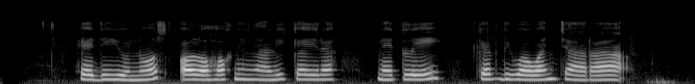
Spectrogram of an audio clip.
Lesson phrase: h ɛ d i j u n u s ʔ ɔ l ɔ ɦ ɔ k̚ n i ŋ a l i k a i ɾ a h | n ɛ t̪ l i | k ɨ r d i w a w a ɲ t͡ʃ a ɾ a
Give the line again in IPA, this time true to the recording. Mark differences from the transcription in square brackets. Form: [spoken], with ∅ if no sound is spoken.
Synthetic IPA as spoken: h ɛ d i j u n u s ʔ ɔ l ɔ ɦ ɔ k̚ n i ŋ a l i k a i ɾ a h | n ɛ t̪ l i | k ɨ r d i w a w a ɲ t͡ʃ a ɾ a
